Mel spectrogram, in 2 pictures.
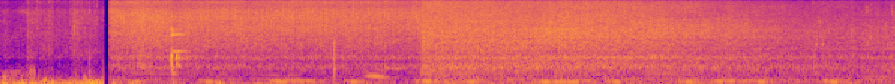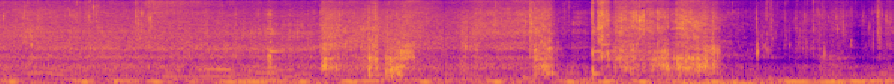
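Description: Omena (small fish) sizzling in a large metal cooking pot as fresh milk is poured in and stirred with a spoon. The sizzle is loudest a few seconds in, and the spoon scrapes against the pot several times near the end.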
